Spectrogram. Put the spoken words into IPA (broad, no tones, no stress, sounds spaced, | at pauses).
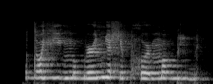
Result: d ɔ vʲ e ŋ͡m o b ə˞ ɲ ɐ ɬ ɪ b χʷ ə˞ ŋ͡m ɔ ɡ͡b i b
